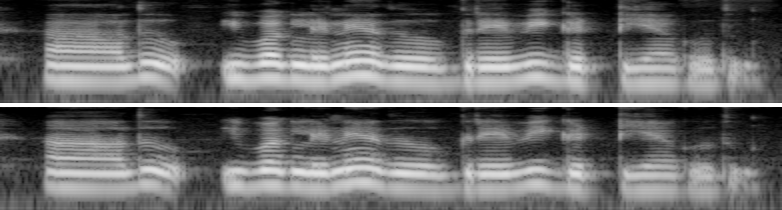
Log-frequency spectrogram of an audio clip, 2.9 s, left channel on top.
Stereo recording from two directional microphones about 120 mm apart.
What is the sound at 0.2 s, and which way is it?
A woman's voice, 20° left (ahead or behind).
